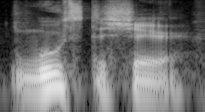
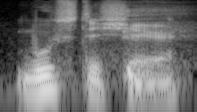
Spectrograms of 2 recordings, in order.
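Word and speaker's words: Worcestershire: wer wer sh sauce forget about the cess syllable let me see where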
